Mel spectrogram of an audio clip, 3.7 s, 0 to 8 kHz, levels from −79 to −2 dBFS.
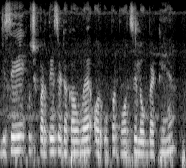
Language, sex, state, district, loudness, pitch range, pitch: Hindi, female, Haryana, Rohtak, -16 LUFS, 180-205 Hz, 190 Hz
